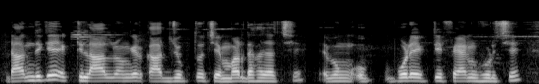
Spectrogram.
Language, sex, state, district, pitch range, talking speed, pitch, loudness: Bengali, male, West Bengal, Cooch Behar, 150-165 Hz, 180 wpm, 155 Hz, -17 LUFS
